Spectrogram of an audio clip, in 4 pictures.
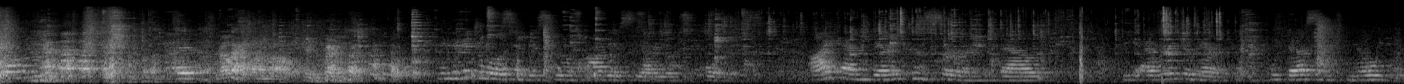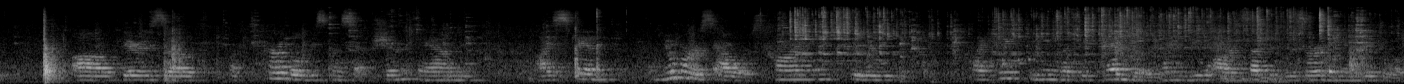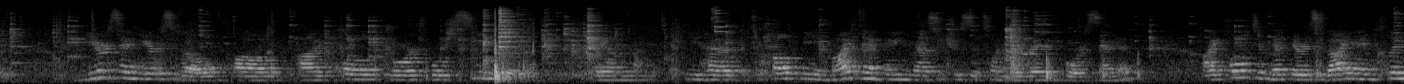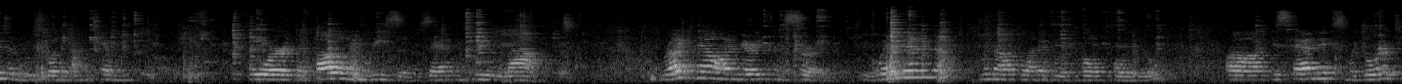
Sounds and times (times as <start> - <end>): Speech: 4.4 - 7.5, 8.1 - 10.5, 11.3 - 14.0, 16.7 - 18.8, 19.4 - 23.0, 23.8 - 28.2, 28.9 - 39.5, 40.1 - 43.8, 44.6 - 47.9, 48.7 - 53.8, 54.4 - 56.1
Dishes, pots, and pans: 32.9 - 34.1.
